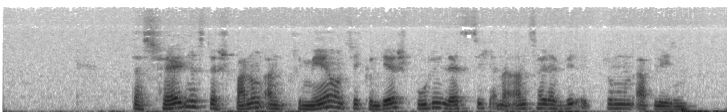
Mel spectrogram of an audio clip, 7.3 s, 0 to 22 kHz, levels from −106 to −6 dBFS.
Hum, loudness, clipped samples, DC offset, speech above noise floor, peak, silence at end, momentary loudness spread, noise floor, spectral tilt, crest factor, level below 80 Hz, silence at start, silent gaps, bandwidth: none; -28 LUFS; under 0.1%; under 0.1%; 24 dB; -12 dBFS; 0 s; 8 LU; -51 dBFS; -7.5 dB/octave; 16 dB; -46 dBFS; 0.05 s; none; 16.5 kHz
